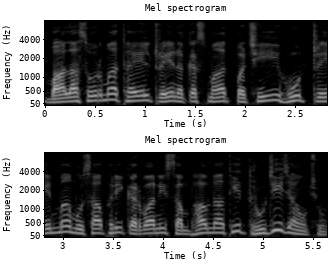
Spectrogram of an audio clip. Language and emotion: Gujarati, fearful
